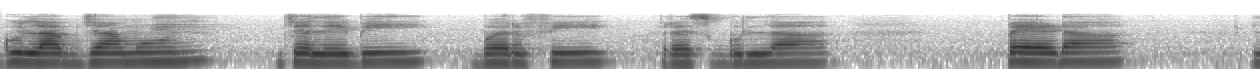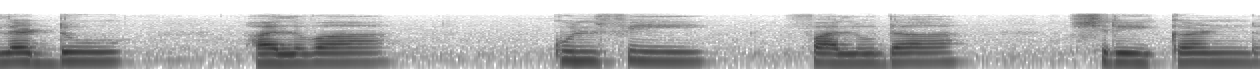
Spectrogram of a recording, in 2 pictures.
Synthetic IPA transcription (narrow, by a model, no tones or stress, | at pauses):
ɡulab̚d͡ʑamuːn | d͡ʑəlebi | bəɾfiː | ɾəsɡulːa | pɛɽa | ləɖːu | həlʋa | kulfi | falud̪a | ɕɾiːkəɳɖ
